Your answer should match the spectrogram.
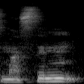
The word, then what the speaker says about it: Masi: so they'll call me and I'm like, I'm not that, they'll call me Masi and I'm like, nope, it's Masi, so you have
